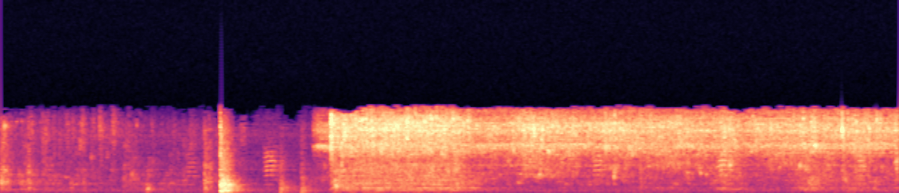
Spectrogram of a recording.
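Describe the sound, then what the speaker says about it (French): Tap water running into a sink to rinse salted sturgeon meat after it sat overnight in salt, a few knocks and splashes first, then a steady close gush of water filling the rest. "Fait qu'on vide l'eau, on rince à l'eau."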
